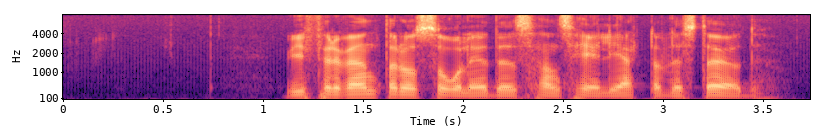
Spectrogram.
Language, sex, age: Swedish, male, 28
